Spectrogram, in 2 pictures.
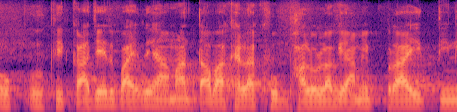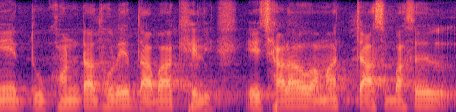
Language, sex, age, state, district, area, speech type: Bengali, male, 30-45, West Bengal, Jhargram, rural, spontaneous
